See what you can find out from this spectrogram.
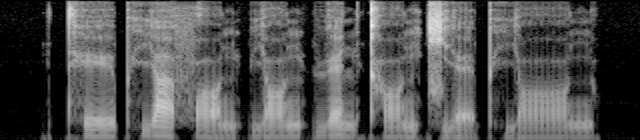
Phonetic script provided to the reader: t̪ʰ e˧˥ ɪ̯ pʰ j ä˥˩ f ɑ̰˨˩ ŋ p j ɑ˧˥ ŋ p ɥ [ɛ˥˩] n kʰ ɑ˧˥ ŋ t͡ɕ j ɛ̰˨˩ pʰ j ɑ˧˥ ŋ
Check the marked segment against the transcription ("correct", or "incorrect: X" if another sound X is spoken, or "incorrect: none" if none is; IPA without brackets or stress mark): correct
